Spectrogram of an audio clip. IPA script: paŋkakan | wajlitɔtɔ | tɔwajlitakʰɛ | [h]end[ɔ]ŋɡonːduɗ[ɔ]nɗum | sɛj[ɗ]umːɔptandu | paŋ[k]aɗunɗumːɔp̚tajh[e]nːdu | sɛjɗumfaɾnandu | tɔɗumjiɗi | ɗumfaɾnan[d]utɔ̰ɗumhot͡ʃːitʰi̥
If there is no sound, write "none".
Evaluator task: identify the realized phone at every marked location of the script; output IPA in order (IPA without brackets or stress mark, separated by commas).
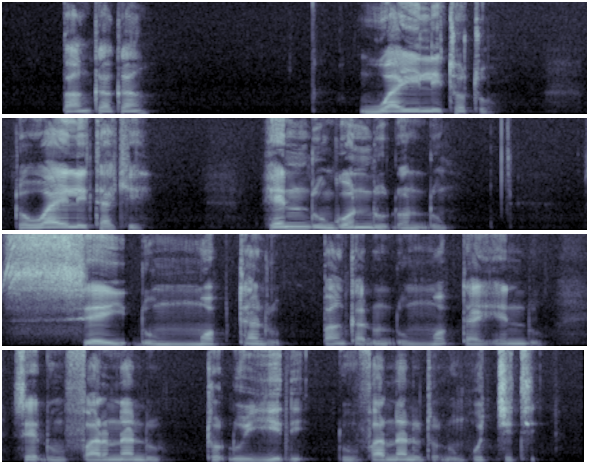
h, u, ɔ, ɗ, k, e, d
